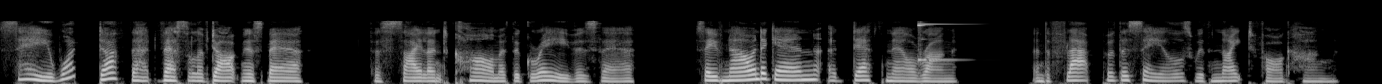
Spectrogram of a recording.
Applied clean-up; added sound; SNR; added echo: classical method spectral subtraction.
